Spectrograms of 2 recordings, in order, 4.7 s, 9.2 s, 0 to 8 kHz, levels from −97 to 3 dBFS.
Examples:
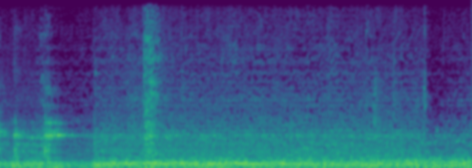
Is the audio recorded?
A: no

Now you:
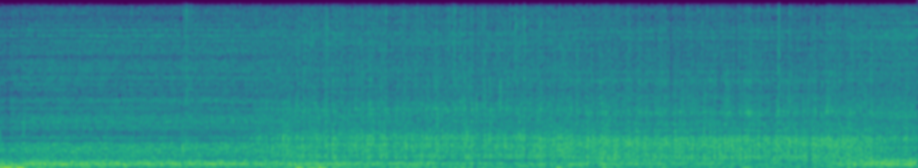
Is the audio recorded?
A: yes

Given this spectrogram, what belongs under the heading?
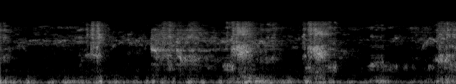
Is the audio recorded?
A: no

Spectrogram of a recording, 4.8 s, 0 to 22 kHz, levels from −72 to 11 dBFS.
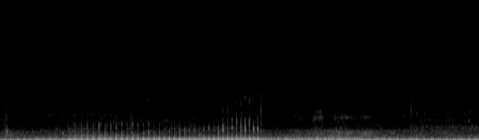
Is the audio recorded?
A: no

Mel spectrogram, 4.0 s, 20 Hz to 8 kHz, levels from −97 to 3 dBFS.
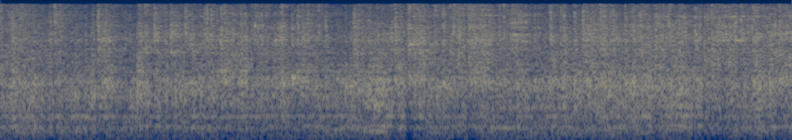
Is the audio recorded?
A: yes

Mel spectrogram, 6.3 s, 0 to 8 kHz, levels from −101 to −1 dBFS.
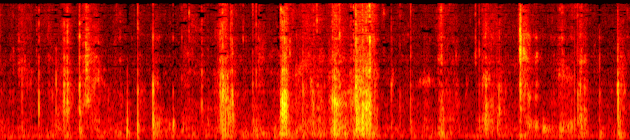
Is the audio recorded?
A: no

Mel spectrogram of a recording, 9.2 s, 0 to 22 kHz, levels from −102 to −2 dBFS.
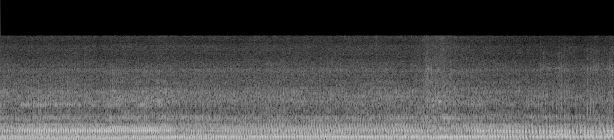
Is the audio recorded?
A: yes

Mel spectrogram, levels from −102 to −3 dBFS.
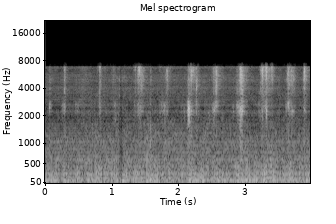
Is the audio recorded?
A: no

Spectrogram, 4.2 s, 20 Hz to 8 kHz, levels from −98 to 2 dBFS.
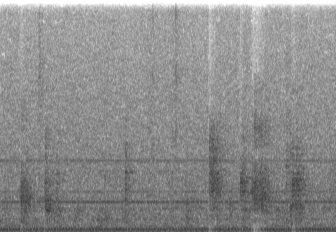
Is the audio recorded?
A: yes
